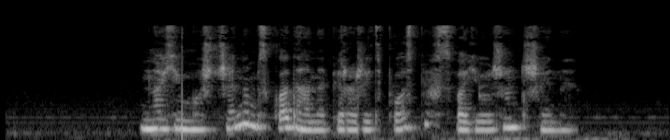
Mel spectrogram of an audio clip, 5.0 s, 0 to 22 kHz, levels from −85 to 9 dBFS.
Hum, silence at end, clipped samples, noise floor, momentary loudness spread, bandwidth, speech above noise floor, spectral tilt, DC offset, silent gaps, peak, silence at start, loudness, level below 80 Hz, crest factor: none; 0.55 s; under 0.1%; -63 dBFS; 9 LU; 11.5 kHz; 38 dB; -5 dB/octave; under 0.1%; none; -12 dBFS; 1.05 s; -26 LUFS; -62 dBFS; 14 dB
